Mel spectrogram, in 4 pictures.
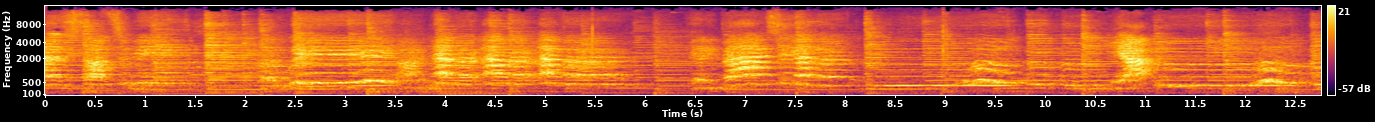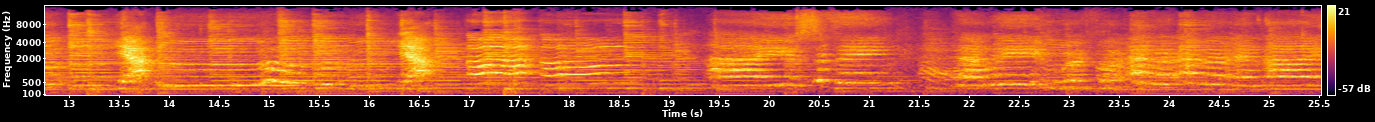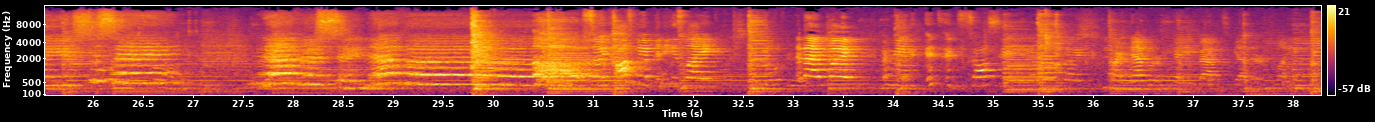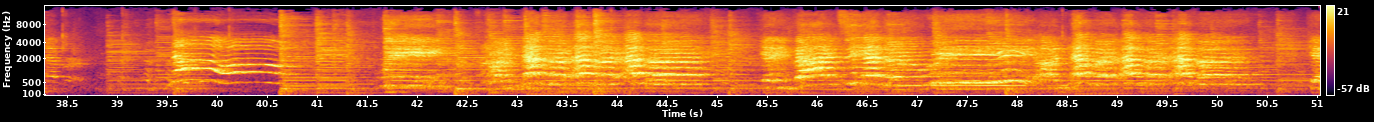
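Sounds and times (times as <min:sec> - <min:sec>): choir singing: 0:00.0 - 0:18.6, 0:19.4 - 0:27.0, 0:27.6 - 0:31.2, 0:41.6 - 0:51.0.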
